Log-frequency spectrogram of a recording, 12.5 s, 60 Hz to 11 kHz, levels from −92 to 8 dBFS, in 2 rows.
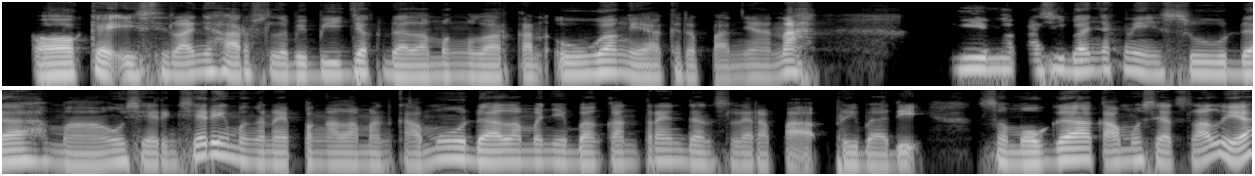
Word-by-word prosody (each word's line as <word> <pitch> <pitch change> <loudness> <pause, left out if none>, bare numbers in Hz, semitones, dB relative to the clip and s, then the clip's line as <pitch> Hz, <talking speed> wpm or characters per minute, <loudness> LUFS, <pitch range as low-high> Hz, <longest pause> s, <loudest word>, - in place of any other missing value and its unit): Oke, 125 +2 +7
istilahnya 125 +2 +1
harus 130 0 +1
lebih 120 0 0
bijak 125 +2 +1
dalam 110 -2 0
mengeluarkan 115 -1 -2
uang 130 0 +2
ya 110 - 0
ke - - -5
depannya? 105 +1 -7
Nah, 150 - +8 0.8
terima 170 -1 +2
kasih 160 +3 -2
banyak 160 +2 +1
nih 145 -4 0 0.2
sudah 135 +1 +2
mau 110 +1 -2
sharing-sharing 130 - +1
mengenai 125 -6 -3
pengalaman 115 -1 -5
kamu 150 +8 -1
dalam 130 -1 +3
menyeimbangkan 120 -1 -4
tren 140 -1 -2
dan 120 -3 -3
selera 110 -3 -7
pa - - -4
pribadi. 110 0 -4 0.3
Semoga 130 +6 +3
kamu 130 +4 -1
sehat 120 -4 -3
selalu - - +3
125 Hz, 160 wpm, -22 LUFS, 115-140 Hz, 0.8 s, Nah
